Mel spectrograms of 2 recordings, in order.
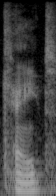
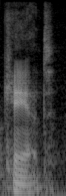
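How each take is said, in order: First: The vowel rhymes with ain't. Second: The vowel sounds like the vowel in ant. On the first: "I said can't" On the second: "not can't, because can't doesn't rhyme with ain't"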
